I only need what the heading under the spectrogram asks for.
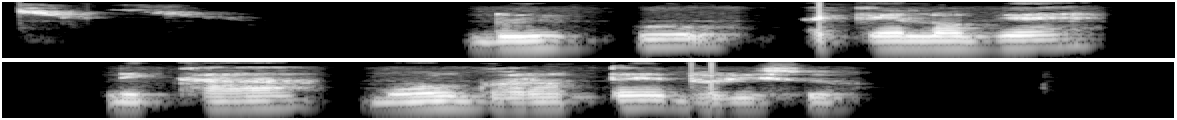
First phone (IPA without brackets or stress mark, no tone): d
